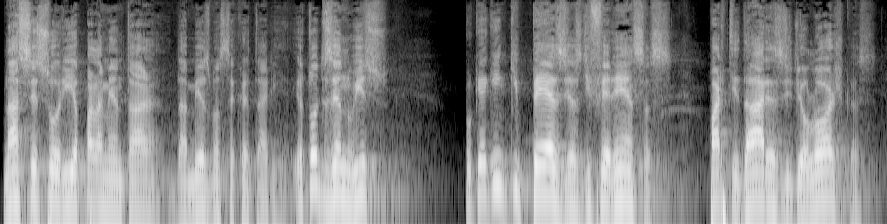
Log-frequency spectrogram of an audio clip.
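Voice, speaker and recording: A man, a state legislator, giving a measured, oratorical ceremonial speech in a council chamber. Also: a little high, lively intonation.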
